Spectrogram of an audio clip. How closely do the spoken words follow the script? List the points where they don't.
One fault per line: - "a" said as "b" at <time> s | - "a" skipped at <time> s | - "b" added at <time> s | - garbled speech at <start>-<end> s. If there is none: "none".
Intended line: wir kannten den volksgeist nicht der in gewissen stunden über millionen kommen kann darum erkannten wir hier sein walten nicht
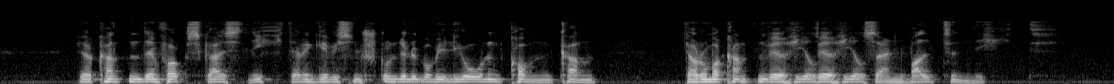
- "wir hier" added at 8.2 s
